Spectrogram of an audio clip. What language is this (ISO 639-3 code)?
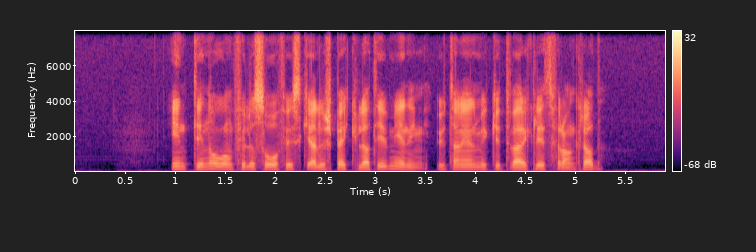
swe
